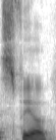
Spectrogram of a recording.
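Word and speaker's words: sphere: क्या है, स्फीयर। ये जो एस है ना, इसको आधे स के रूप में पढ़ रहे हैं, रीड कर रहे हैं, और पी एच को हम फ प्रोनाउंस कर रहे हैं।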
